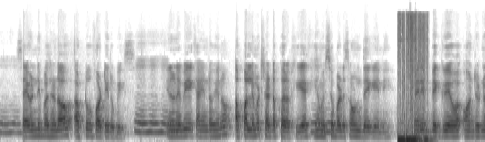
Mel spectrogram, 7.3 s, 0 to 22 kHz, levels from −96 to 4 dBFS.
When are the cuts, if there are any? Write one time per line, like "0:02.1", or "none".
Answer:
0:06.2

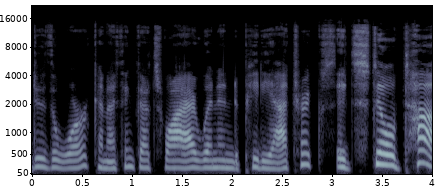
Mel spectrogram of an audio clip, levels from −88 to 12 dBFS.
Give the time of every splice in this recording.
0:03.0

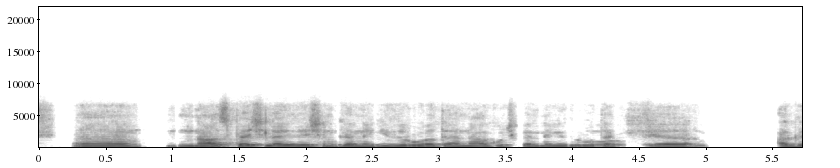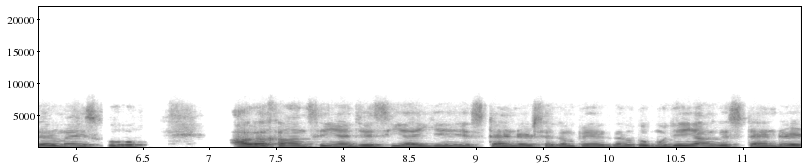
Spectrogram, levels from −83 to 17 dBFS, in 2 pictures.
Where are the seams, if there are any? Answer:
0:04.5

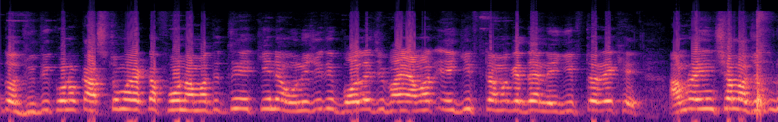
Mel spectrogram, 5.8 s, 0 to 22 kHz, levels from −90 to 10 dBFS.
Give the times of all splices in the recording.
none

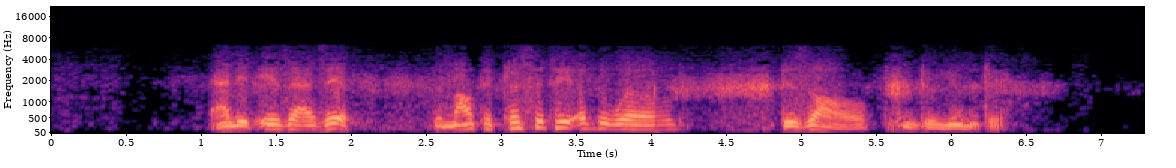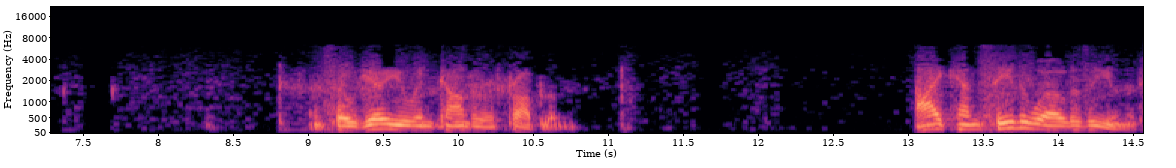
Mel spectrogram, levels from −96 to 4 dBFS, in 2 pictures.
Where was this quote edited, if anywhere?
none

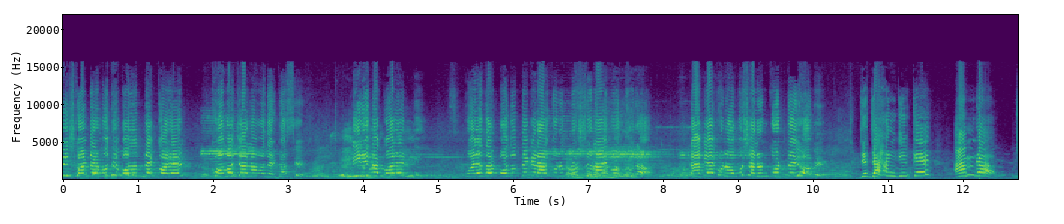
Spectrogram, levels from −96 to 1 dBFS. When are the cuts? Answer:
0:10.4

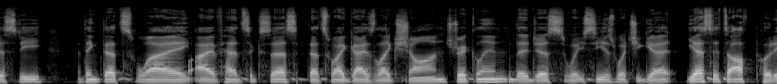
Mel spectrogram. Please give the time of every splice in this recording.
0:01.9
0:03.0
0:05.0
0:06.8

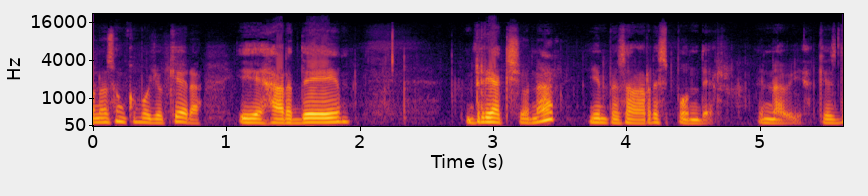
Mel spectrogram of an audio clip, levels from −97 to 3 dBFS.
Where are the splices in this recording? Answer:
0:00.9

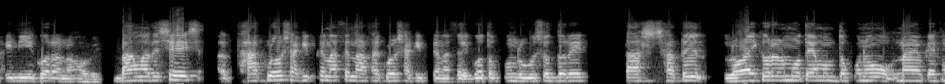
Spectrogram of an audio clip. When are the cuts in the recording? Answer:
none

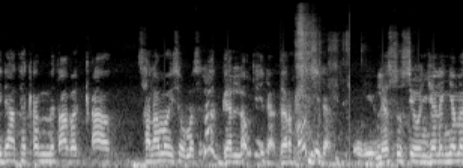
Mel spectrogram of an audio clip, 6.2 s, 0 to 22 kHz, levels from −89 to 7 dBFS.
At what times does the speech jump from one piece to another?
0:03.7
0:04.6

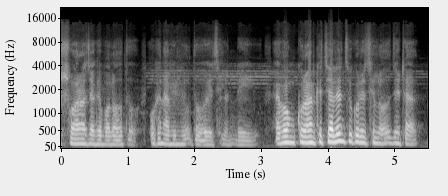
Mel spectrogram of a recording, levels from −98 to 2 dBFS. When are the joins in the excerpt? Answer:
0:01.2
0:03.0

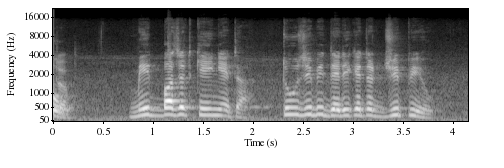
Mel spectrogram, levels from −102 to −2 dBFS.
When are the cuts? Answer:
none

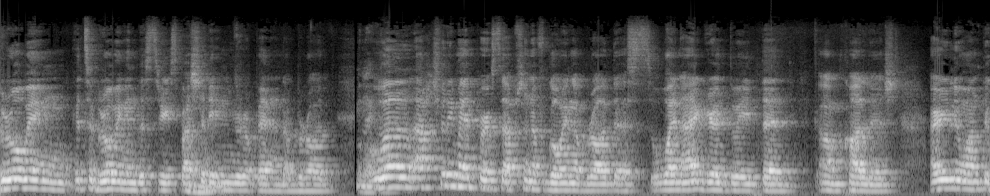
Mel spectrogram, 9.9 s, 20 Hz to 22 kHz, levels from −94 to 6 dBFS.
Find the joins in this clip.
0:03.6

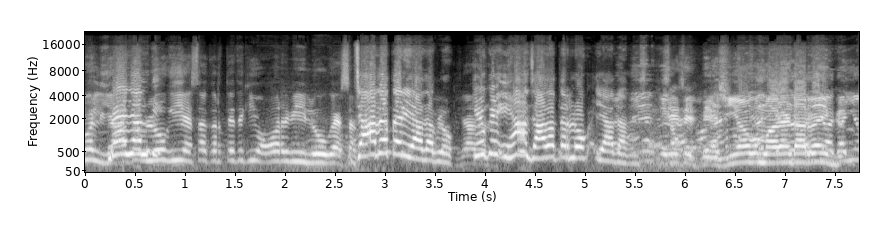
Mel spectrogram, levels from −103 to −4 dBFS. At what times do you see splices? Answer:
0:05.6

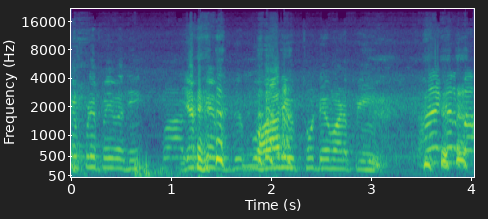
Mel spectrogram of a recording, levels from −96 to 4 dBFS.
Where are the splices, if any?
none

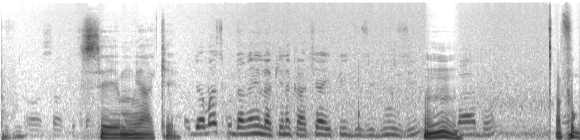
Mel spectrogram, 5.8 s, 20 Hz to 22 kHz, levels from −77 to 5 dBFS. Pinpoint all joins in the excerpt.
none

